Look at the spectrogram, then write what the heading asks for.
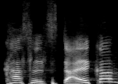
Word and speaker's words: Castle Stalker: Genau, dieser Name Castle Stalker wird übrigens richtig ausgesprochen, weil es ist gälisch und kommt, ich habe mir das extra rauskommen, von Stalkeire, also Stalker, Stalker und heißt Falkner.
